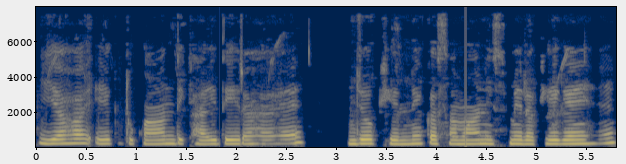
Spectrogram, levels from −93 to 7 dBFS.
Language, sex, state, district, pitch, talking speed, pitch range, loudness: Hindi, female, Chhattisgarh, Balrampur, 220 Hz, 155 wpm, 215-225 Hz, -22 LUFS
